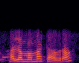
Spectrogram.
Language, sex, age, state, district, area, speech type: Kannada, female, 18-30, Karnataka, Chitradurga, rural, conversation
